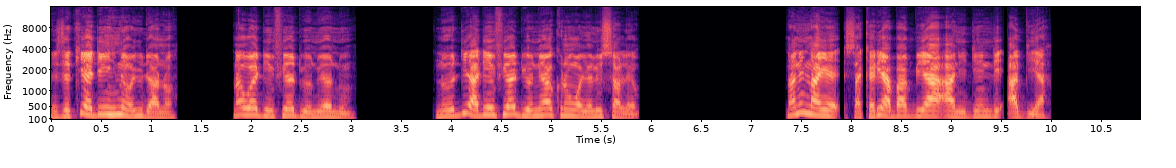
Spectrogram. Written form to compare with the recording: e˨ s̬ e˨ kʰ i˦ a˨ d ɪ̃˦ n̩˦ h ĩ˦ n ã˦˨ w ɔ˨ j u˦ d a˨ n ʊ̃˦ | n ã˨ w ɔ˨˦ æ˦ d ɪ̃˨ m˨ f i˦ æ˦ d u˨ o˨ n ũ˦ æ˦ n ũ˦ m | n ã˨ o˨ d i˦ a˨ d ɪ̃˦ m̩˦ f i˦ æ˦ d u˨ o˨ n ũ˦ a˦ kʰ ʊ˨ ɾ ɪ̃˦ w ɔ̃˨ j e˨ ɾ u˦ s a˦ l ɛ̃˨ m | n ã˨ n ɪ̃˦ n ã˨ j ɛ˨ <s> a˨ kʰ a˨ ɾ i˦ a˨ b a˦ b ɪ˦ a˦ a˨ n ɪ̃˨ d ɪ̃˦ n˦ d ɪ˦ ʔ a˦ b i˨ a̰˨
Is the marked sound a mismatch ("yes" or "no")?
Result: no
